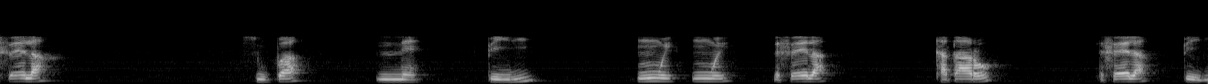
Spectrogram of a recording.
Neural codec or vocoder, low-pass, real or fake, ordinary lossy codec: none; 3.6 kHz; real; none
